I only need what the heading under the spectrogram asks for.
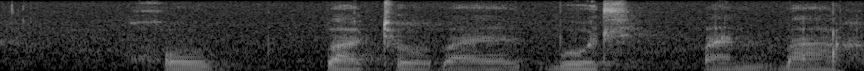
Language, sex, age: Tswana, male, 23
